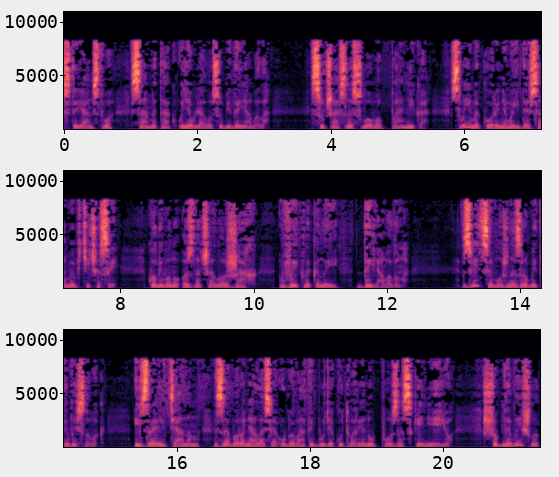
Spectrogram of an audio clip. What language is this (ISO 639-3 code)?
ukr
